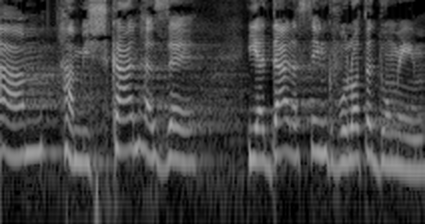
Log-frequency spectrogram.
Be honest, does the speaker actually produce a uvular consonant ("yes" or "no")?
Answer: no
